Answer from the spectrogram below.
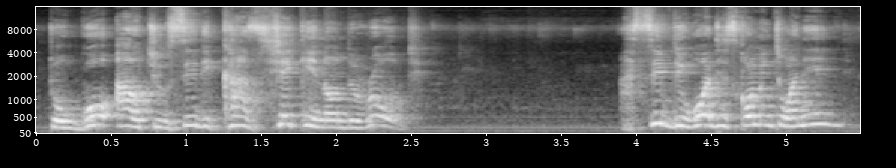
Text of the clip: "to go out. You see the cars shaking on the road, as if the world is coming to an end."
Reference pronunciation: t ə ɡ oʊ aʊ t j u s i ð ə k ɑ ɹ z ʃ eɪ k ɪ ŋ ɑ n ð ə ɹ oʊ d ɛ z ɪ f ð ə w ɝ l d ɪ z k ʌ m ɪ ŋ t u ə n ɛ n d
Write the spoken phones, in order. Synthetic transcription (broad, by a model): t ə ɡ oʊ aʊ t j u s i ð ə k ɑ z ʃ eɪ k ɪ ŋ ɑ n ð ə ɹ oʊ d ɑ s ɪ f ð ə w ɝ d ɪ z k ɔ m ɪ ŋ t u ə n ɛ n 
